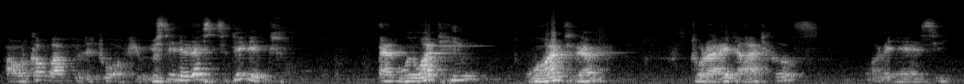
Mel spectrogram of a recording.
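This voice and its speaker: A man's voice: a little high, lively intonation, a little slow, long pauses, pushed and bright, lo-fi sound. A man with a Nigerian accent giving an interactive public talk, emphatically posing questions and answering them as a presenter. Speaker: presenter at a health orientation for media. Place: room with an audience. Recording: roomy, distant mic, faint noise.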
